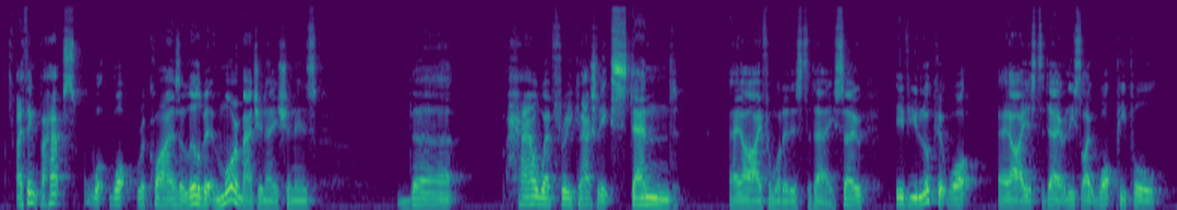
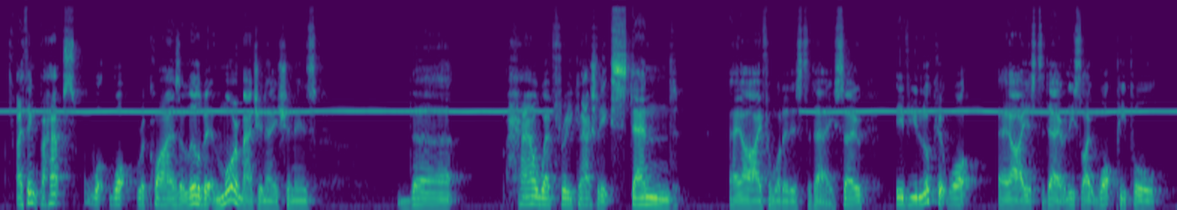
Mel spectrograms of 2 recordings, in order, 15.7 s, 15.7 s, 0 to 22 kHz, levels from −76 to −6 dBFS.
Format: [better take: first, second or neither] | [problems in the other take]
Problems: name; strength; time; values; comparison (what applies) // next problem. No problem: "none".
first | high-pitched whine; noticeable; until 7.5 s and from 11 s on; 2.5 kHz, 10 dB below the speech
